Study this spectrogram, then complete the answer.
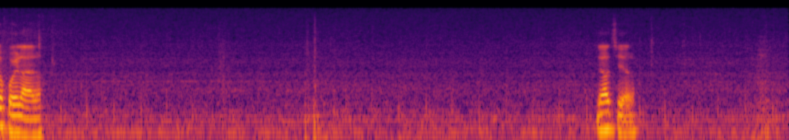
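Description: Footsteps run over stone floors.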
